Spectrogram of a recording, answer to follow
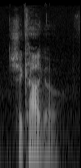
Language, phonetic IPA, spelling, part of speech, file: English, [ʃɪˈkä(ː).ɡo], Chicago, proper noun / noun, En-Chicago.ogg
- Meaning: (proper noun) A large city, the county seat of Cook County, in northeastern Illinois, United States, located on Lake Michigan; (noun) Any of various forms of the game of pool, designed for gambling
